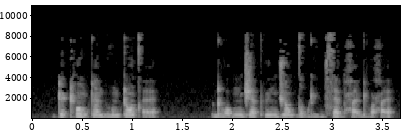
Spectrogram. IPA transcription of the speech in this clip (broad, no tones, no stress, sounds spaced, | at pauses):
ʈ e ʈʰ ɔ̃ b ʈ æ̃ b ɦ õ b ʈ ɔ̃ tʼ æ̰ | ɖʱ ɔ̰ b n d͡ʒ æ pʼ ʉ n d͡ʒ õ b dˤ œ b ɖʱ y b s æ b ħ æ̰ ɖʱ ɔ̰ ħ æ̰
